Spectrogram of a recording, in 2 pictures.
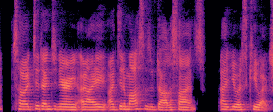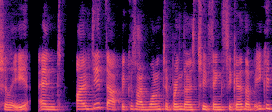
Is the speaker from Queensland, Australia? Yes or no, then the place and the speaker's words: yes; Roma, Queensland, Australia; also born or lived in Brisbane; now in Toowoomba, Australia; I grew up in Roma and, you know, I loved math was my jam. I went into engineering, but it was, you know, I went to uni in Brisbane and I live in Toowoomba now, which is regional.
